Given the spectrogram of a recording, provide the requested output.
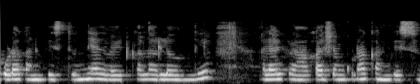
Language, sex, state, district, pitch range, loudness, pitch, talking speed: Telugu, female, Andhra Pradesh, Sri Satya Sai, 220-240 Hz, -15 LUFS, 225 Hz, 170 wpm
